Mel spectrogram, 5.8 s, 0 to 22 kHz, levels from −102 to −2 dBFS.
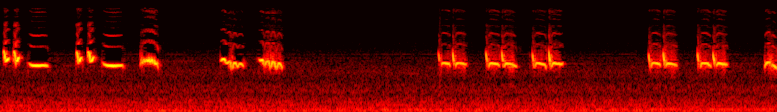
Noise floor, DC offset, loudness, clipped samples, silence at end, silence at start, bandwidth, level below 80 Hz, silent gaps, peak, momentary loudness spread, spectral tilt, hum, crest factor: -64 dBFS; under 0.1%; -34 LUFS; under 0.1%; 0 s; 0 s; 15.5 kHz; -68 dBFS; none; -18 dBFS; 9 LU; -0.5 dB/octave; none; 18 dB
